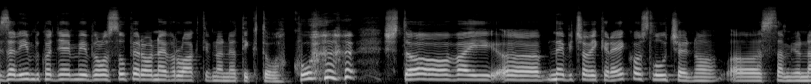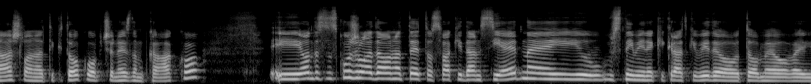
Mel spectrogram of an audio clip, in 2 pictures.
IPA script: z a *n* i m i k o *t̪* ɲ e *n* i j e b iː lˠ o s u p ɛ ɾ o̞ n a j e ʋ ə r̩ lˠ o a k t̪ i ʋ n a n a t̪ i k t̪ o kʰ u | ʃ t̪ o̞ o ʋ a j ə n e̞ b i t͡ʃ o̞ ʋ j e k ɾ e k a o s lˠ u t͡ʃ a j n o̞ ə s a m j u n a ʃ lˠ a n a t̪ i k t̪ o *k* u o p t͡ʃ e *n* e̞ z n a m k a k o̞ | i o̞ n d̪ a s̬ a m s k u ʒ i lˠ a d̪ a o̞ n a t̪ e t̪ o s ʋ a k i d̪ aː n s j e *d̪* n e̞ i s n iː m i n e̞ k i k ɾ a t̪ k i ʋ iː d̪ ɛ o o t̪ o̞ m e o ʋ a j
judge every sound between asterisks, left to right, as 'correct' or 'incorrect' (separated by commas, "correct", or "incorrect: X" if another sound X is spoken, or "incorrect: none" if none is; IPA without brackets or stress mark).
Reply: correct, incorrect: d̪, incorrect: m, correct, correct, correct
